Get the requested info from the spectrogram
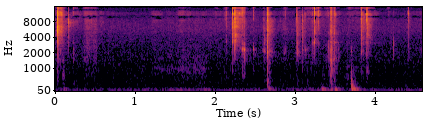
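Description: Light clicks and taps of Zebra Sensations colored pencils being picked up and handled. After a quiet first half, about eight sharp clicks come close together, the loudest a little before the end.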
